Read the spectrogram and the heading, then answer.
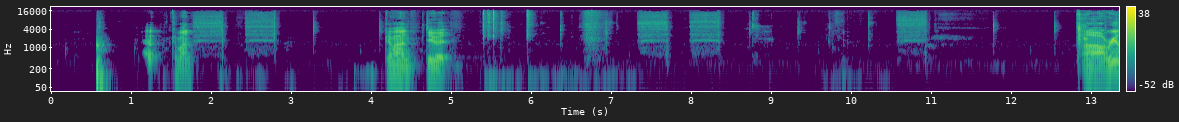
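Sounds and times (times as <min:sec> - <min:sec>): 
speech: 0:01.2 - 0:02.2, 0:04.2 - 0:05.1, 0:12.9 - 0:13.3
small camera motor buzzing: 0:01.8 - 0:02.9, 0:07.3 - 0:08.4, 0:10.6 - 0:11.0
small camera shutter clicking: 0:07.4 - 0:08.4, 0:10.6 - 0:11.0.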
